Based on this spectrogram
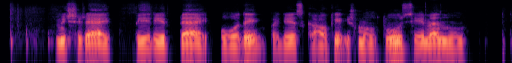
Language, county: Lithuanian, Kaunas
